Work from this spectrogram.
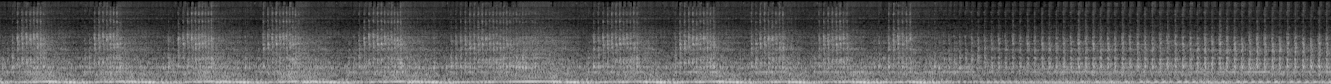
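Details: Yamaha XTZ Lander 250, 2020/21, 34,000 km, revving: sharp rasping ticks about twice a second over the single-cylinder engine, fading as revs settle; abnormal engine noise.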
